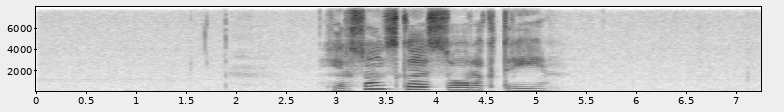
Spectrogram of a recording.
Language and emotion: Russian, sad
